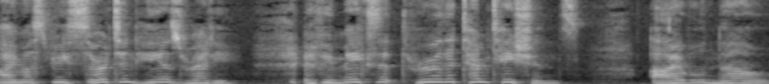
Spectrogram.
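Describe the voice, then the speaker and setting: Using a put-on character voice, a woman talks at a moderate pace and fairly high pitch, with ordinary pitch variation and very even loudness. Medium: read story.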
